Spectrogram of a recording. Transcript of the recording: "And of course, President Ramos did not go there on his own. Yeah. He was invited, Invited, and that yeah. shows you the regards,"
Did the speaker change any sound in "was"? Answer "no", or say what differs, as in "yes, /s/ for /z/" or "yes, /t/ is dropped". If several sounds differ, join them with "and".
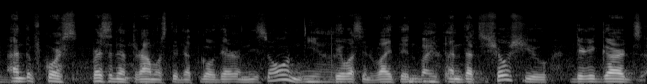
yes, /s/ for /z/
